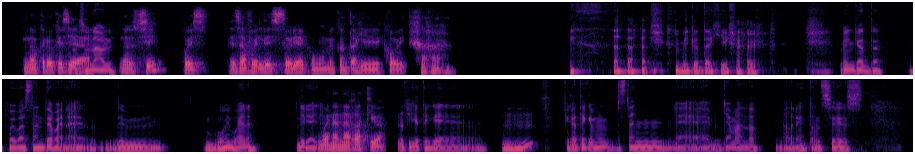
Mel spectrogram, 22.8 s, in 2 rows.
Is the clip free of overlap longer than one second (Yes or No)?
Yes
